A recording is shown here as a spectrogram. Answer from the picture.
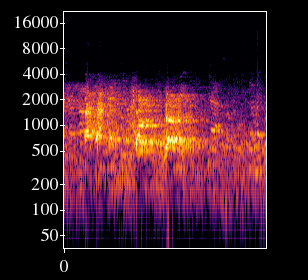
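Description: Dogs barking and yipping again and again, over a background of voices.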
